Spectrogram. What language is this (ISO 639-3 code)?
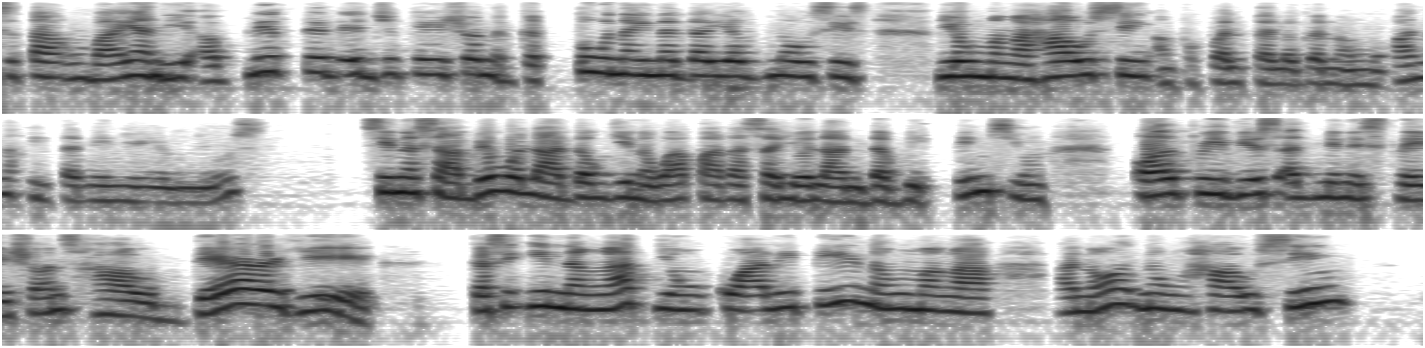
fil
